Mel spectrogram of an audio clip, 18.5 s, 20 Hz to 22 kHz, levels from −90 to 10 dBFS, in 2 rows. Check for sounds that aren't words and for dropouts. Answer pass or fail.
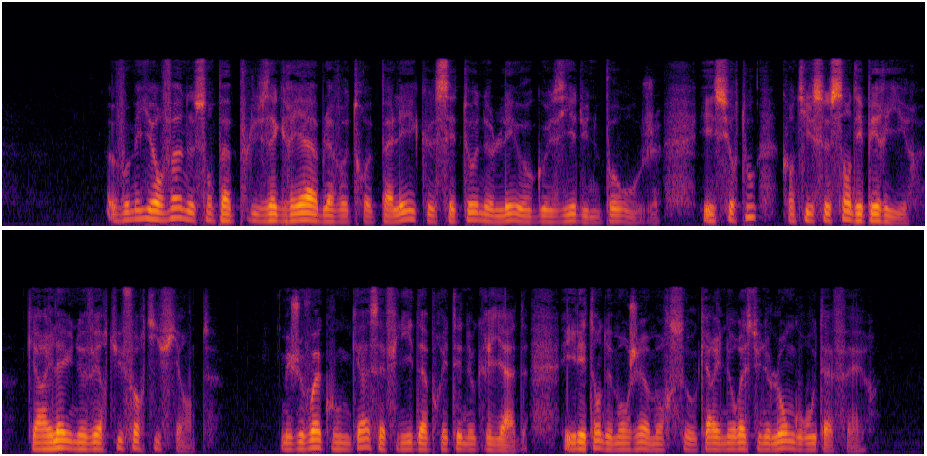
pass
